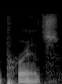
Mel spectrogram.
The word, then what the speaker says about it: Prance: appreciate you giving us the insight into Ian Prance, and that's, have I pronounced it properly? Prance, Prance.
